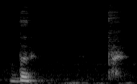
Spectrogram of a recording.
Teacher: both sounds are produced with the two lips coming together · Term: bilabial plosives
